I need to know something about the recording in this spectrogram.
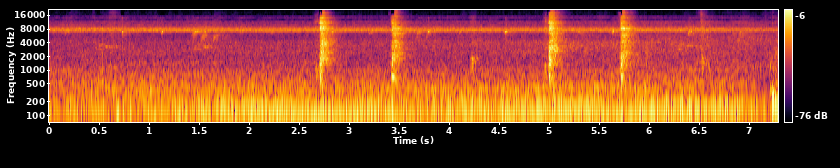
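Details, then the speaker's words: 2015 Honda Civic push-button start: sharp uneven clicks under the hood over a low hum, no cranking; intermittent no-start traced to a failed starter, which was replaced. "so I do think this might actually be starter or starter relay related I don't know if you can hear it clicking let's see if I can hold the phone out so you can listen to it"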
